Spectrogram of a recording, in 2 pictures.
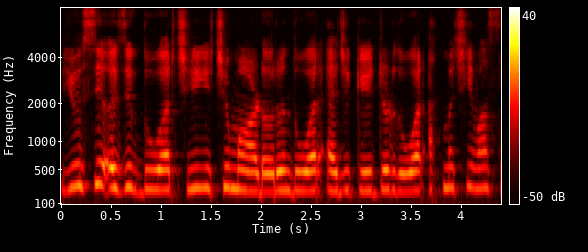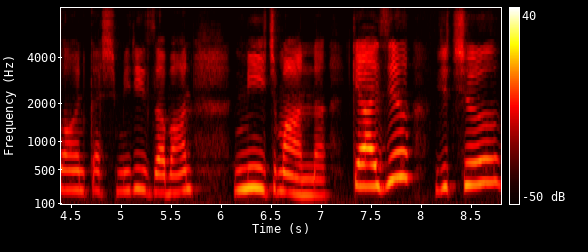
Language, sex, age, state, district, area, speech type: Kashmiri, female, 18-30, Jammu and Kashmir, Pulwama, rural, spontaneous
